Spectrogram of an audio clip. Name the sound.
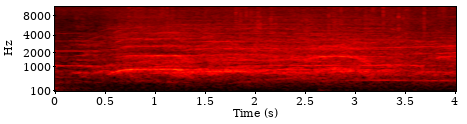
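audience booing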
